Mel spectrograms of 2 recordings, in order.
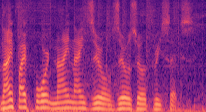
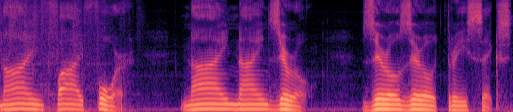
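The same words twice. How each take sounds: First: The number is read at a normal, quicker pace. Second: The number is read at a slower pace.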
